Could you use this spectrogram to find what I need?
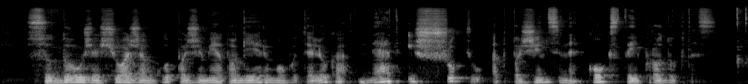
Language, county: Lithuanian, Panevėžys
